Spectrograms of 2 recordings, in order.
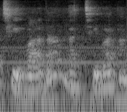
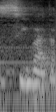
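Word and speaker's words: civeta: Y por ejemplo, no sé si ustedes conocen las chivatas les suenan civata, se escribe civata con C, con B corta.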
